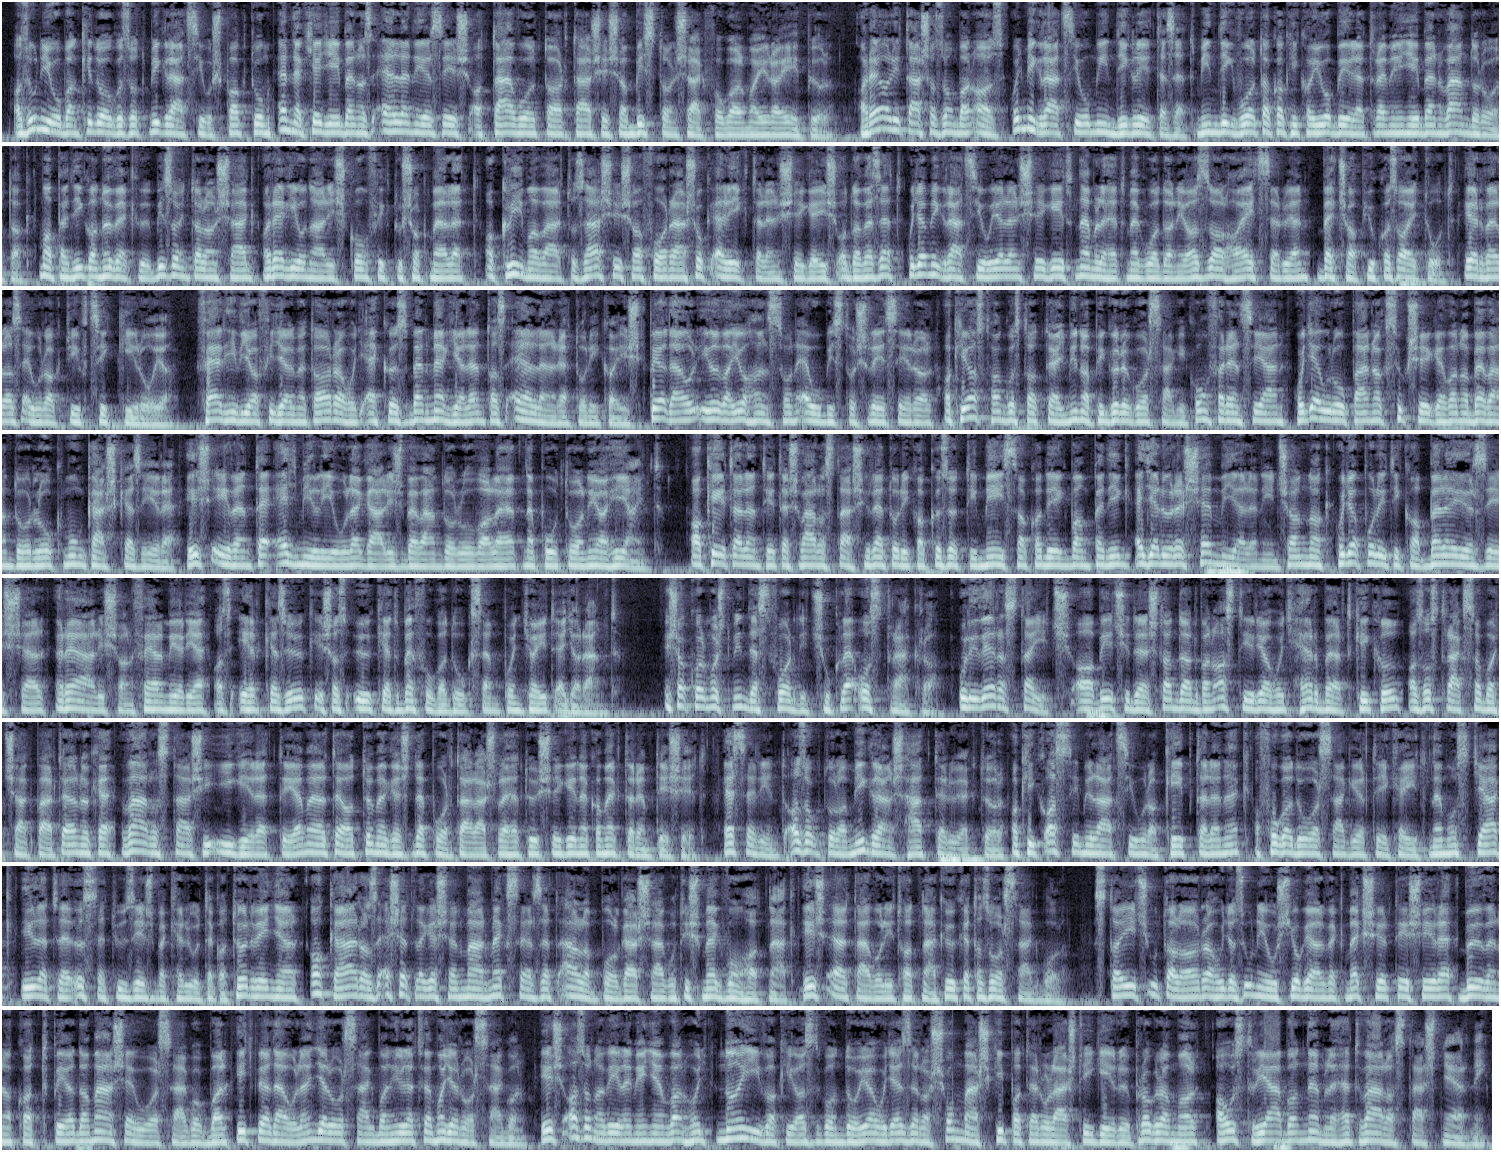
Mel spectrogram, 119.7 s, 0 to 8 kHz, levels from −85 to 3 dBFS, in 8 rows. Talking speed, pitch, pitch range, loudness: 120 wpm, 125 Hz, 110-135 Hz, -12 LUFS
